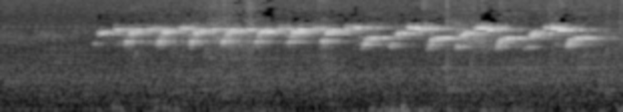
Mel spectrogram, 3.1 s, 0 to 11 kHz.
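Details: Canary × European goldfinch hybrid chick, 33 days old, gives a rapid run of thin, high twittering notes, several per second, with faint background noise.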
